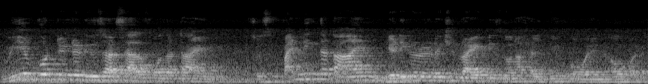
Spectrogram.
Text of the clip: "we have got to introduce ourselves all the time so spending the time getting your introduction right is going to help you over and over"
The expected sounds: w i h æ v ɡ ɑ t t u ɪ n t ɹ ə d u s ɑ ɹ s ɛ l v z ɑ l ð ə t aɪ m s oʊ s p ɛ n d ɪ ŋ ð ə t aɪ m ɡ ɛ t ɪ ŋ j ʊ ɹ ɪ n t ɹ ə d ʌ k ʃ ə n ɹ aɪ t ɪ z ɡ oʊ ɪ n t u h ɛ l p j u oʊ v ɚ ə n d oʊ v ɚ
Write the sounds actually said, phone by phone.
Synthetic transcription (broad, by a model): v i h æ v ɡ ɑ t t u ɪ n t ɹ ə d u s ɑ ɹ s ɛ l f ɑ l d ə t aɪ m s oʊ s p ɛ n d ɪ ŋ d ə t aɪ m ɡ ɛ t ɪ ŋ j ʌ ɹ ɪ t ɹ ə k ʃ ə n ɹ aɪ t ɪ z ɡ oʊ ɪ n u h ɛ l p j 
